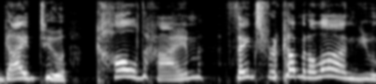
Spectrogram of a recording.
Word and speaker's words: Kaldheim: I keep saying Kaldheim. It's Kaldheim. It's 2 syllables. Kaldheim.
